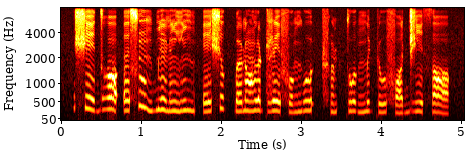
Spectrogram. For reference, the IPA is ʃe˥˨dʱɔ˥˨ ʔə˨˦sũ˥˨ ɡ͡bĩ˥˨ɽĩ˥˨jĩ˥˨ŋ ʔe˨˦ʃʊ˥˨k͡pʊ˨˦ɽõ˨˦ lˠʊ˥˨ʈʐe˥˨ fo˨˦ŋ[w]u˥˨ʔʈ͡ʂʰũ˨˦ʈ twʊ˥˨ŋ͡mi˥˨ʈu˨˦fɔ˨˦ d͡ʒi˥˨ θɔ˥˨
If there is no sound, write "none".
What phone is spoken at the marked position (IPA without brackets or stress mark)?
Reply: w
